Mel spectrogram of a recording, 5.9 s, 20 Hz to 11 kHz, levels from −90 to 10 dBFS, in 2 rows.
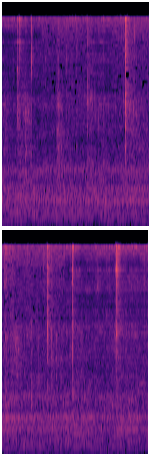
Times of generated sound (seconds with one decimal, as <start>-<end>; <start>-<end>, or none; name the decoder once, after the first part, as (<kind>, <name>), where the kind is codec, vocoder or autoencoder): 0.0-0.8 (codec, SNAC); 1.8-2.2; 4.2-5.9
